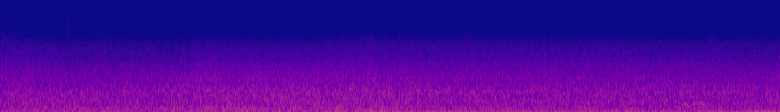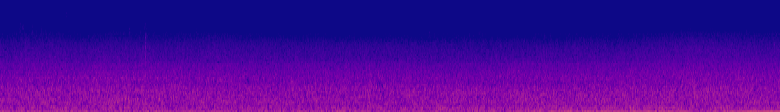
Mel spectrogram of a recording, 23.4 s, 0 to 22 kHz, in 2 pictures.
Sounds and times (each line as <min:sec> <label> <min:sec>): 0:00.0 waves 0:23.4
